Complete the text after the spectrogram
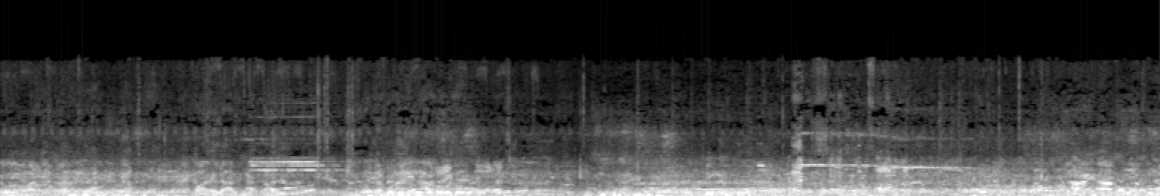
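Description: A large crowd of spectators cheers and shouts outdoors.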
